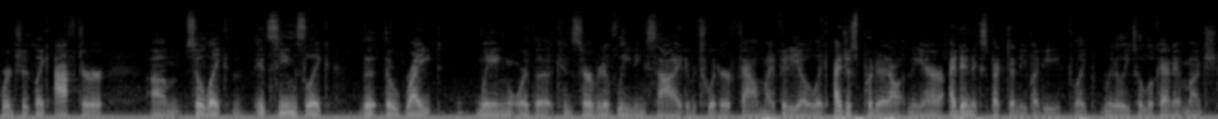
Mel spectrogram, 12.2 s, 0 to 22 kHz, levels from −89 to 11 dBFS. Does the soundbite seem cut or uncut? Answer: uncut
